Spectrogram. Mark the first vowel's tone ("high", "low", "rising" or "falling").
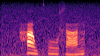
falling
